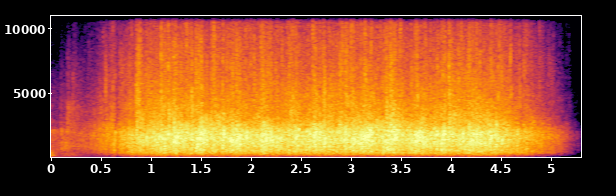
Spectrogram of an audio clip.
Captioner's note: audience clapping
